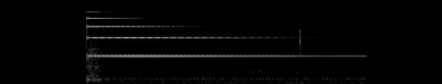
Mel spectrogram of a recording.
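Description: A single bell chime struck once: a clear ringing tone that fades over about three seconds and is cut off abruptly, with a faint click just before it stops.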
